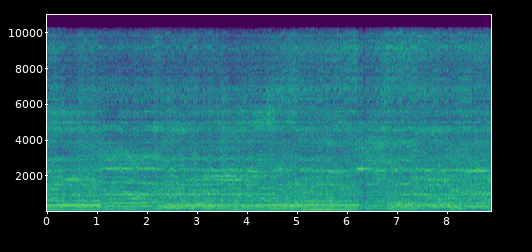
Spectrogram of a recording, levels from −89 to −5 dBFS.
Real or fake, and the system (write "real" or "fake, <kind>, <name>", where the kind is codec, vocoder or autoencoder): fake, codec, SNAC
